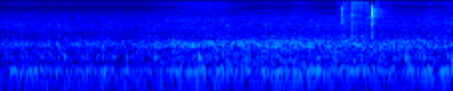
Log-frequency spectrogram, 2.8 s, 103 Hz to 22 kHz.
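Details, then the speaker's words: 1930s Murli electric fan after cleaning and restoration: steady, even hum with a soft airy rush and no ticking, rubbing or wobble; it runs well, though the rear bearing was earlier noted as worn. "c'est vraiment nickel fonctionne vraiment bien"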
